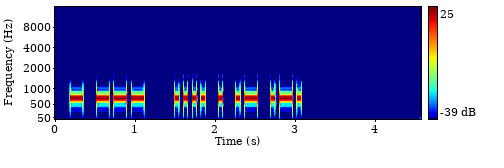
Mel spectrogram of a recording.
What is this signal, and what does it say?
Morse code, heard as a keyed tone, about 22 wpm, 700 Hz. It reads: TO HEAR
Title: Speed-Racing - Sets of 5 Words 22wpm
